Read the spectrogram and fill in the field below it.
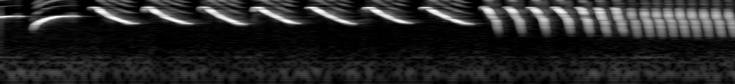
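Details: Canary lure song (pancingan), a luxurious song played to make other canaries answer: rapid tours of downward-sweeping whistles about four per second, then a faster trill of steep notes.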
